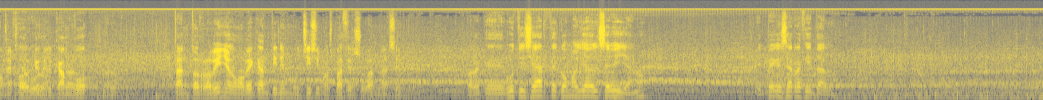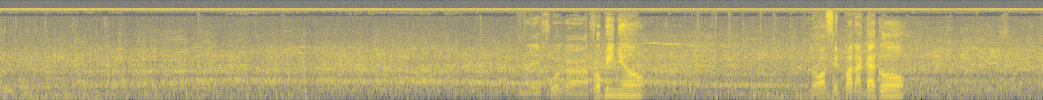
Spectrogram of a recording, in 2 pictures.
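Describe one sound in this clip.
A large stadium crowd murmurs and chants steadily outdoors.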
